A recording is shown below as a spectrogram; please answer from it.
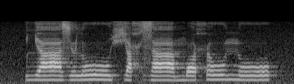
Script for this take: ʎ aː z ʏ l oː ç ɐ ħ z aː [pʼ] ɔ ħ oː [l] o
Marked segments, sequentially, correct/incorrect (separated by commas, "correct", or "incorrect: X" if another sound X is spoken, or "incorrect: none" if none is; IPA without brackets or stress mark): incorrect: m, incorrect: n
